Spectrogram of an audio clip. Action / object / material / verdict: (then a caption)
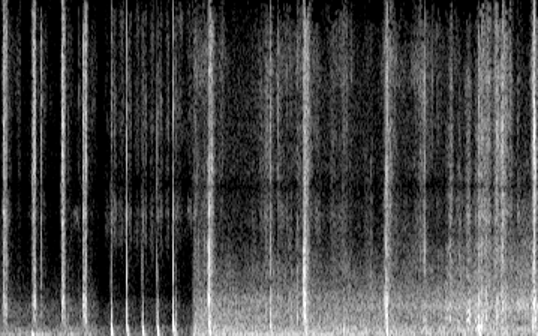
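tap / pine cone amanita mushroom cap / mushroom flesh / none. A large, fuzzy, whitish Pine Cone Amanita mushroom (Amanita magniverrucata), which is not edible, is tapped before being sliced, producing a series of short, dry, soft knocks. The taps come quickly and sharply at first, then continue more sparsely over a steady background hiss that rises partway through.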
